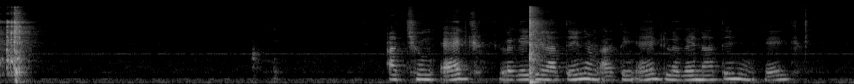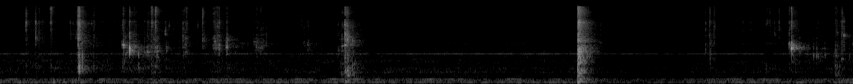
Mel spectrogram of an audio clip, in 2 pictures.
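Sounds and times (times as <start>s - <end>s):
egg cracking: 8.0s - 12.3s, 15.5s - 17.0s.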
